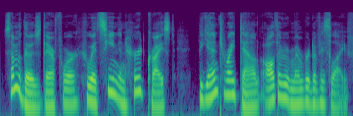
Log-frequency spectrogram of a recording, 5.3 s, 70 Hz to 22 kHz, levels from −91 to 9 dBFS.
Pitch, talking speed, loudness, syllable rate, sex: 150 Hz, 225 wpm, -17 LUFS, 6.0 syllables/s, male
